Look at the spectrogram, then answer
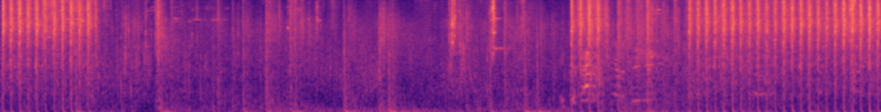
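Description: Rapid gunfire in Battlefield, rounds punching through a wall: dense automatic bursts rattle on and off across the whole stretch, loud and close, with other game noise beneath.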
